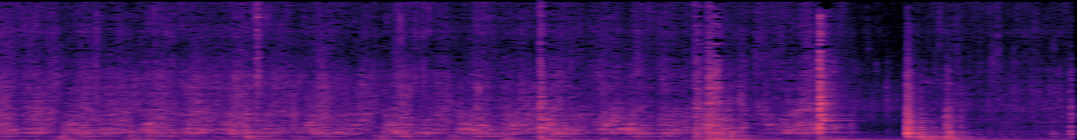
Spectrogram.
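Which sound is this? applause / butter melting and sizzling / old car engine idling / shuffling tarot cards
butter melting and sizzling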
